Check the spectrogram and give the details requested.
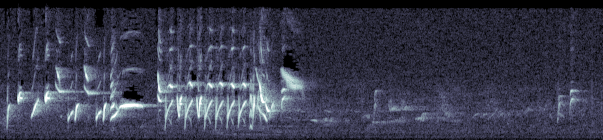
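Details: European goldfinch singing by the Tagus River at Aranjuez, Madrid, Spain: a rapid, liquid twittering of high tinkling notes and buzzy trills for two seconds, then faint scattered chirps and a brief final twitter.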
